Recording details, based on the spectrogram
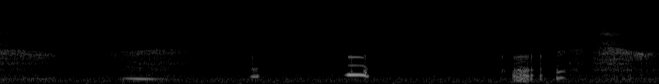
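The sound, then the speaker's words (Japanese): A few soft, breathy yawns, one with a brief low voiced tone in the middle, separated by quiet pauses and faint airy exhales. No talking. “やば、あくび止まんない。”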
